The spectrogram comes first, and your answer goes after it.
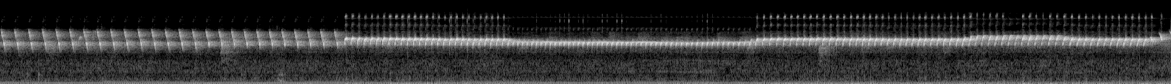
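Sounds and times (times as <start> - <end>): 
domestic canary song: 0.0 - 11.6.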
